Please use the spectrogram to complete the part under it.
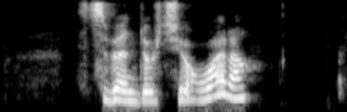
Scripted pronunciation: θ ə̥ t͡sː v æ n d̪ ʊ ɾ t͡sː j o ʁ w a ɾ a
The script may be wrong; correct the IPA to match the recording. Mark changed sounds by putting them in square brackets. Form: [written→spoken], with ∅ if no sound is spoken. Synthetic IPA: θ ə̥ t͡sː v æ n d̪ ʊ ɾ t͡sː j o ʁ w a ɾ a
